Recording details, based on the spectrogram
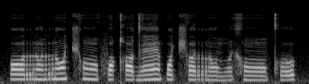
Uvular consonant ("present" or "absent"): present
